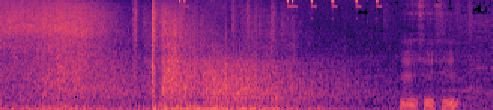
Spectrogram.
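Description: Long-range missile volleys fire in a BattleTech mech battle, a dense rumbling barrage with a sharp launch burst near two seconds, fading toward a few short thumps at the end while a voice talks over it.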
